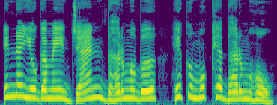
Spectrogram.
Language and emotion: Sindhi, neutral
